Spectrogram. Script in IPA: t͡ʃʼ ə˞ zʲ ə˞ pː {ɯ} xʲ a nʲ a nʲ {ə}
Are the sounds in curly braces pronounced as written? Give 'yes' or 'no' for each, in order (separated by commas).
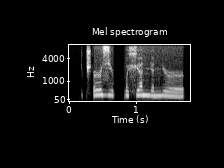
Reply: no, no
